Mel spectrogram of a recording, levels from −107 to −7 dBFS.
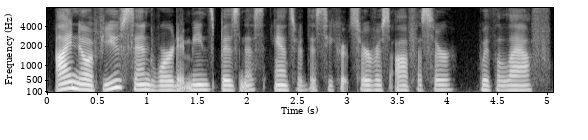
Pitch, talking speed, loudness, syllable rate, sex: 175 Hz, 200 wpm, -21 LUFS, 5.7 syllables/s, female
